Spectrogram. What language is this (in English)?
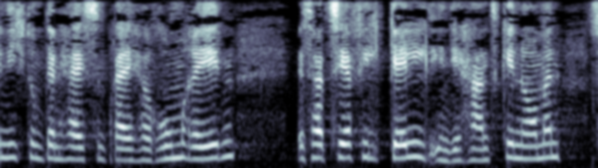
German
